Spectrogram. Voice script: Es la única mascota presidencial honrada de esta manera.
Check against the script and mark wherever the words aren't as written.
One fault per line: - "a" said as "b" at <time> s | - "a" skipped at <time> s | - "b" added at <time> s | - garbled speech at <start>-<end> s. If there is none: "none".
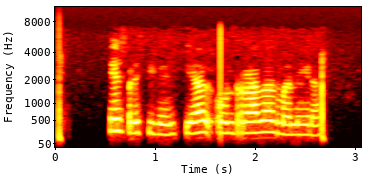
- "la única mascota" skipped at 0.7 s
- "de esta" skipped at 2.2 s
